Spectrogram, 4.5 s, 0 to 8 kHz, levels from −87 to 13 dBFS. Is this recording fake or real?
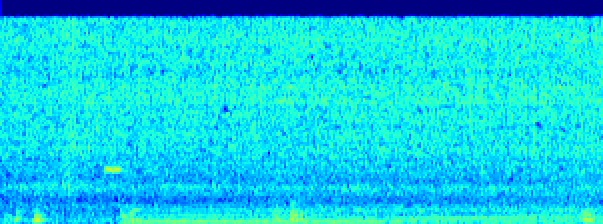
fake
